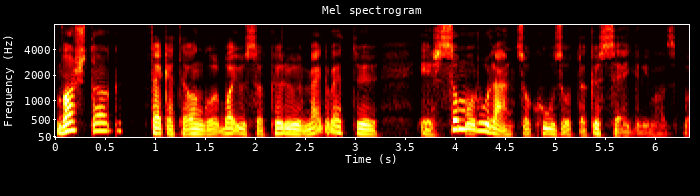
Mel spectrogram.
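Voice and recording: The background is quiet while a person reads aloud in a natural voice.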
